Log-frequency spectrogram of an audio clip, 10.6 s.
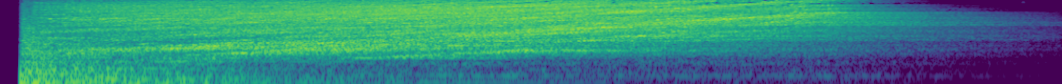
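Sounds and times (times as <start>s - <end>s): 
orchestral riser: 0.2s - 7.1s.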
